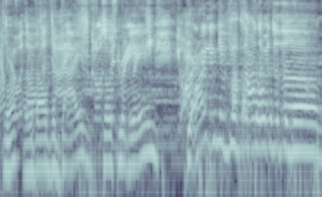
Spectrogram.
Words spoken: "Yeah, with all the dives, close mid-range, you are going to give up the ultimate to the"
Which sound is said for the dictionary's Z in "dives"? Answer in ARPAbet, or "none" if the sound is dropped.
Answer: none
